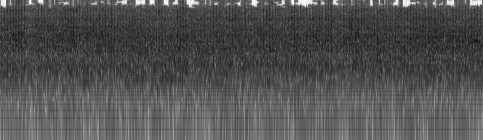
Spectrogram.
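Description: Diesel engines of a Standard and a Sonalika tractor idling steadily with a low, even pulse while the two tractors wait chained together for the tug-of-war pull to start.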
